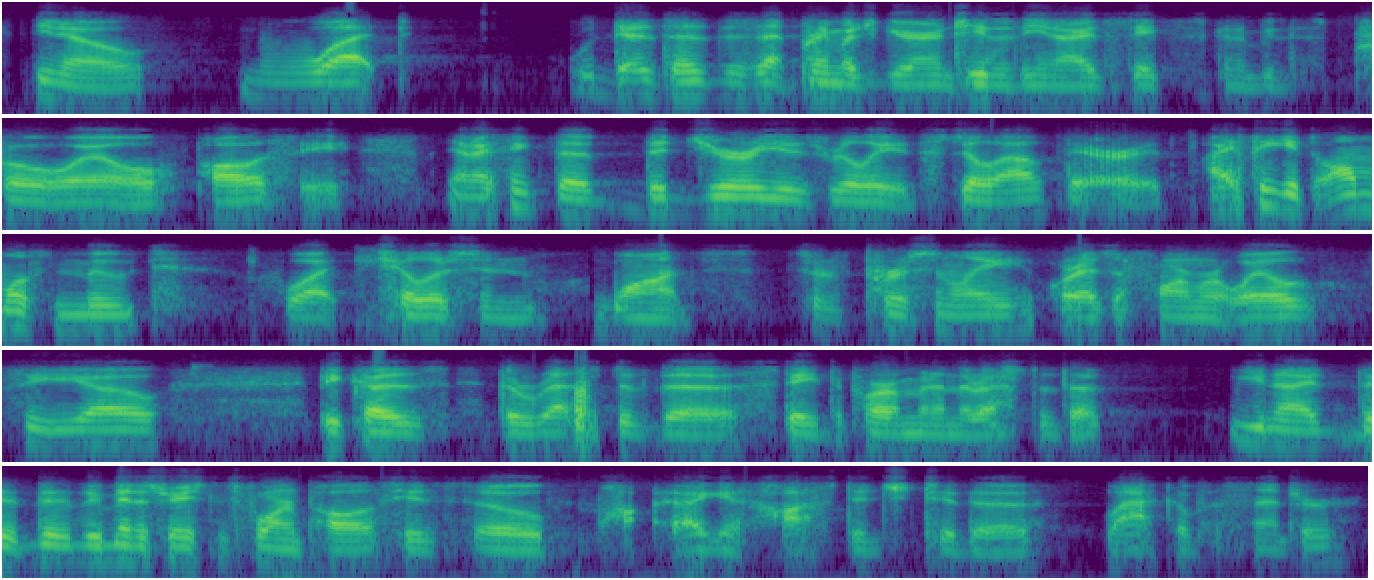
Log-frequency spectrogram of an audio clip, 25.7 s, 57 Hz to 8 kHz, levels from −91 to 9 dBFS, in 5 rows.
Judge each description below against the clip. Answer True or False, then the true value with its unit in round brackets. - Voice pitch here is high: False (120 Hz)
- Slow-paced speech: False (180 wpm)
